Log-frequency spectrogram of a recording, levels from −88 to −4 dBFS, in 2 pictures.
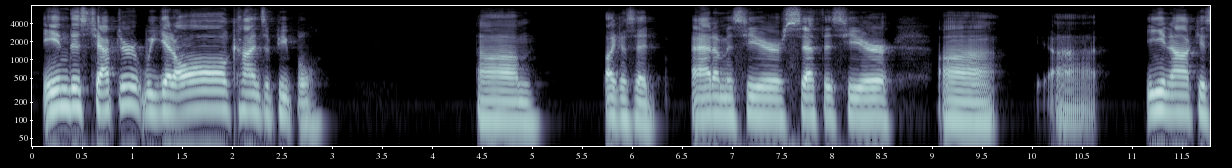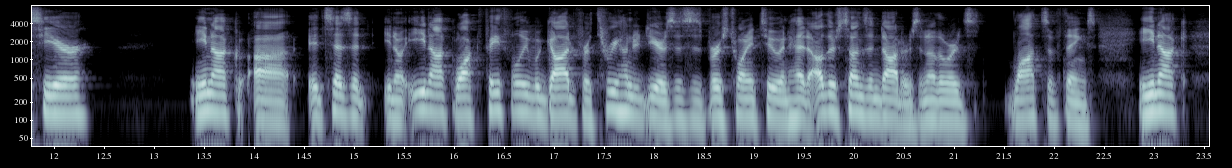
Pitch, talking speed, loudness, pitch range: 115 Hz, 145 wpm, -25 LUFS, 105-130 Hz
